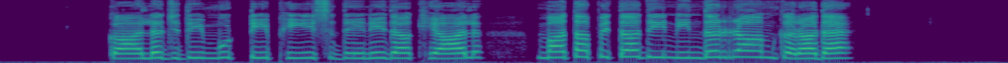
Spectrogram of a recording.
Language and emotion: Dogri, fearful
